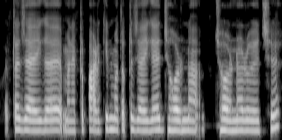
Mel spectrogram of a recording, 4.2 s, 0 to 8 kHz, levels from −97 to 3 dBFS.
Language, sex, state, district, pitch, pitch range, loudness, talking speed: Bengali, female, West Bengal, North 24 Parganas, 225 Hz, 220-240 Hz, -21 LUFS, 170 wpm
